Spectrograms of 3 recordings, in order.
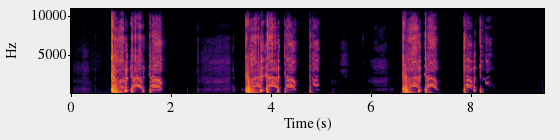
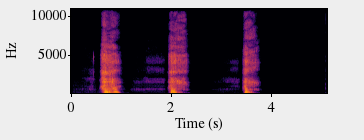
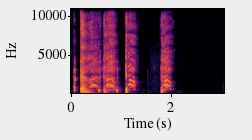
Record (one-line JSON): {"three_cough_length": "9.5 s", "three_cough_amplitude": 32768, "three_cough_signal_mean_std_ratio": 0.34, "exhalation_length": "5.1 s", "exhalation_amplitude": 32763, "exhalation_signal_mean_std_ratio": 0.3, "cough_length": "3.1 s", "cough_amplitude": 32768, "cough_signal_mean_std_ratio": 0.46, "survey_phase": "beta (2021-08-13 to 2022-03-07)", "age": "45-64", "gender": "Female", "wearing_mask": "No", "symptom_cough_any": true, "symptom_runny_or_blocked_nose": true, "symptom_sore_throat": true, "symptom_headache": true, "symptom_onset": "8 days", "smoker_status": "Never smoked", "respiratory_condition_asthma": false, "respiratory_condition_other": false, "recruitment_source": "Test and Trace", "submission_delay": "1 day", "covid_test_result": "Positive", "covid_test_method": "RT-qPCR", "covid_ct_value": 28.4, "covid_ct_gene": "N gene"}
